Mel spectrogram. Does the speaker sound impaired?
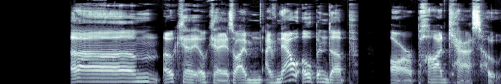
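Yes: stutter; stutter since childhood, cause unknown, explained as brain moving faster than mouth, speech therapy in elementary school; stutters when talking; here repeated words, prolonged sounds.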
